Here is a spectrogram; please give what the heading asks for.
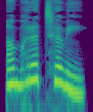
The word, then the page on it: ಅಭ್ರಚ್ಛವಿ: Kannada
